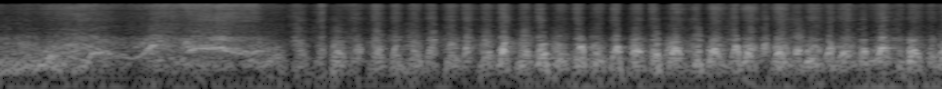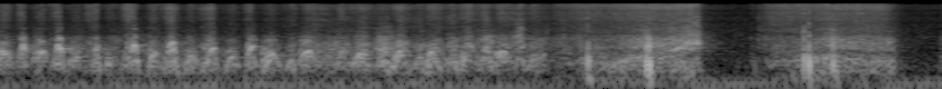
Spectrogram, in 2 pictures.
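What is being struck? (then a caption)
Stuffed pillow with knit cotton cover. Long nails scratch rapidly back and forth across a soft stuffed black cotton pillow covered in black knit fabric, making a dense, papery rasp that is mostly mid-toned with little bright hiss. Near the end the scratching stops, and a couple of short, sharper strokes stand out between brief near-silent pauses.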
